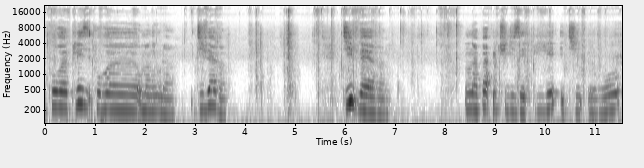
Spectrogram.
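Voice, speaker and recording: A woman's voice: mid-range voice, mellow, slight background noise. A woman, slightly stuffy from a cold, chatting casually while sorting her budget envelopes, with lots of hesitant fillers. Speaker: budgeting vlogger.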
